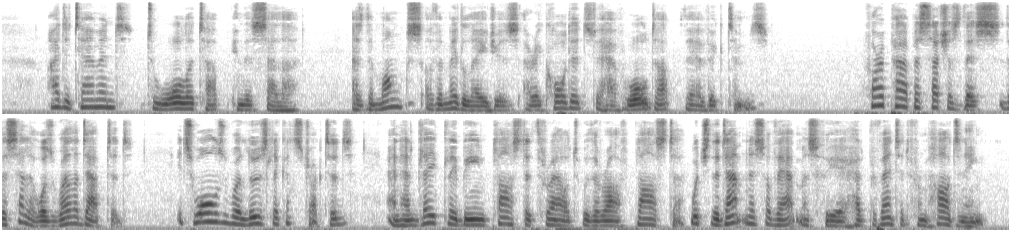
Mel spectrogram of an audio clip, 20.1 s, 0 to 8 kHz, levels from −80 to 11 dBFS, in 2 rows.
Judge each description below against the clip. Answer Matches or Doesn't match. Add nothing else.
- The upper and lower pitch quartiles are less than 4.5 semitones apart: Doesn't match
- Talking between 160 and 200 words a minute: Matches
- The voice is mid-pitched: Matches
